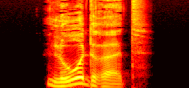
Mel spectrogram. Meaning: second-person plural subjunctive I of lodern
- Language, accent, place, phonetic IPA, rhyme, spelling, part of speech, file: German, Germany, Berlin, [ˈloːdʁət], -oːdʁət, lodret, verb, De-lodret.ogg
